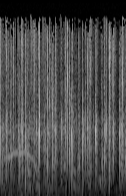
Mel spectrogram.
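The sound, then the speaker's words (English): A crowd of constituents claps at a governor's event, a quick, uneven scatter of many sharp claps that stays fairly faint throughout. “They cheer.”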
